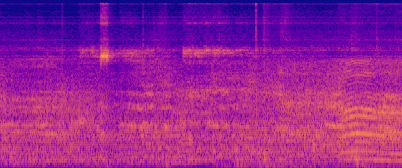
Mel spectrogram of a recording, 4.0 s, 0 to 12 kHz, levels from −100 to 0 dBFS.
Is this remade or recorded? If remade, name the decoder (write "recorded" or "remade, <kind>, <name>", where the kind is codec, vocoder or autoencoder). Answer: remade, codec, SNAC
